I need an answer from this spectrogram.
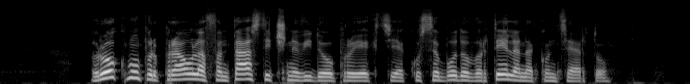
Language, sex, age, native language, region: Slovenian, female, 50-59, Slovenian, Posavska region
